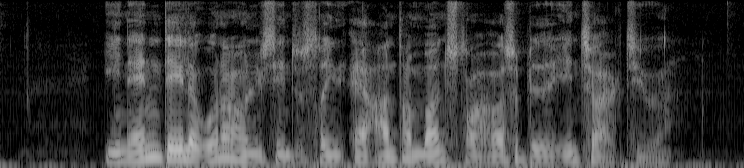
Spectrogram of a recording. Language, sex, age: Danish, male, 56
